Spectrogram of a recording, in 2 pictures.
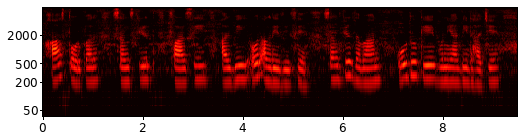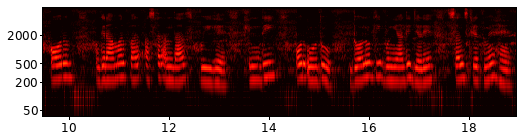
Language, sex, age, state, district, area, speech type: Urdu, female, 18-30, Delhi, East Delhi, urban, spontaneous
